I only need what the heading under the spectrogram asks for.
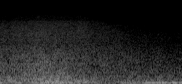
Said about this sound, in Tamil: தண்ணி தான் சத்தம் பயங்கரமாக இருக்குது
